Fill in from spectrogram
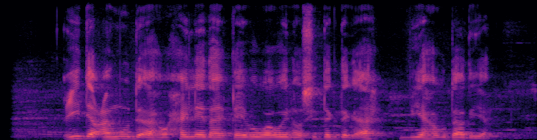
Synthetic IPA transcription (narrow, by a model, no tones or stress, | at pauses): ʕiːd̪ɐʕɑmuːd̪ɐɐhwɑħɑjlɛːðɐɦɛjqɛjβɐwaːwɛjnɔːsɪd̪ɐɡd̪ɐɡɐhbɪjɐɦɐʊd̪aːðɪjɐ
